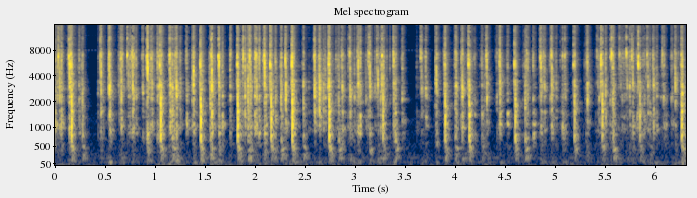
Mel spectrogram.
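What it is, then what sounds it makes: Plastic mechanical keyboard. Fingertips type very fast on a black plastic mechanical keyboard with clicky switches. A dense, steady stream of sharp, bright clicks follows, each dying away almost instantly with almost no low end.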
